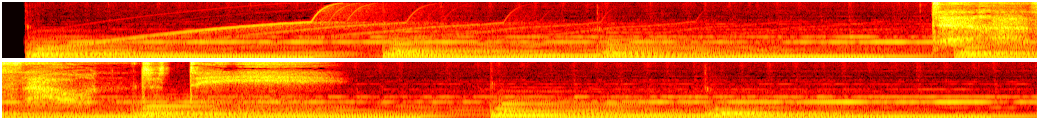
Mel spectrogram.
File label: coffee voiceover; 6 am; terrasound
